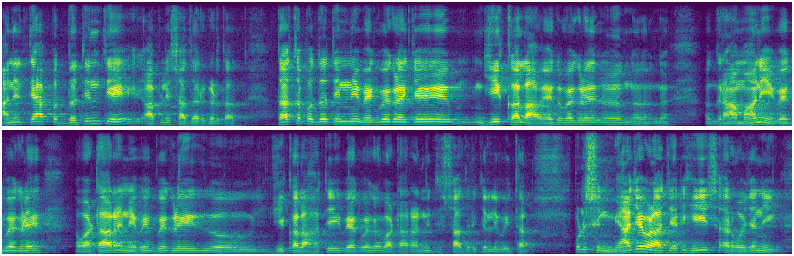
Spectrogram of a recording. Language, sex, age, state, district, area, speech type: Goan Konkani, male, 60+, Goa, Canacona, rural, spontaneous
